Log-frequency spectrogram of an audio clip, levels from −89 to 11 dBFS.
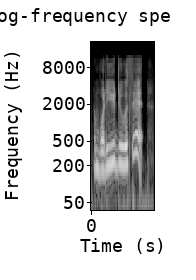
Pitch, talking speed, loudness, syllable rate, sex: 215 Hz, 330 wpm, -15 LUFS, 7.0 syllables/s, female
